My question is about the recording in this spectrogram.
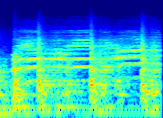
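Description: A group of voices singing a chant together in held notes, over a steady drumbeat about once a second.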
